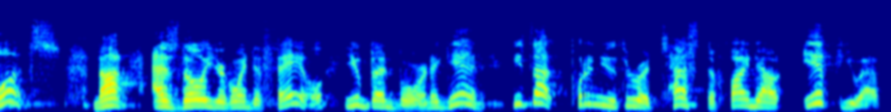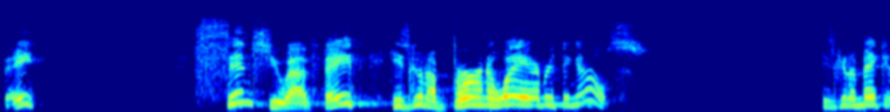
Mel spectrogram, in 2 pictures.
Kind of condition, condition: setting, large echoing room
